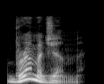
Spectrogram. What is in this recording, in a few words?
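"brummagem", English, British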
